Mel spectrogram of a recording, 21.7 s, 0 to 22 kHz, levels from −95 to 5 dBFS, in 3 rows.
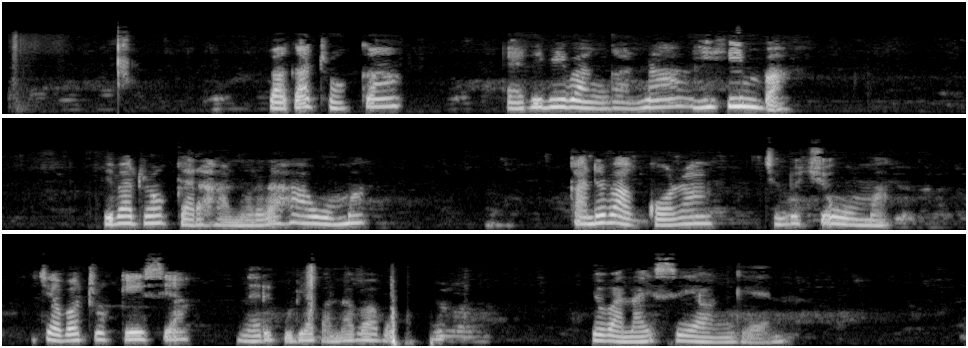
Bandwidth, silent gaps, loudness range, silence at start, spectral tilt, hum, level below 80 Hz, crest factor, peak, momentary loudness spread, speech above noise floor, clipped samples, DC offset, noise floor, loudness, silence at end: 9.2 kHz; none; 6 LU; 0.1 s; -5.5 dB/octave; none; -58 dBFS; 20 dB; 0 dBFS; 15 LU; 56 dB; under 0.1%; under 0.1%; -75 dBFS; -19 LUFS; 1.35 s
